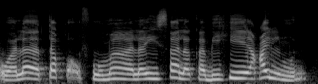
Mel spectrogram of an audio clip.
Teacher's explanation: Jadi dia termasuk hukum qalqalah. Jadi qalqalah sugra karena hurufnya berada di tengah kata, jadi tidak usah dipantul dengan keras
